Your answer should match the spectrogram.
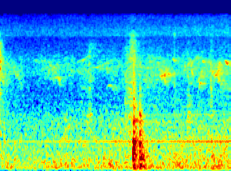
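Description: Quiet background with faint bird chirps, a faint steady high tone, and one sharp click a little over a second in.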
